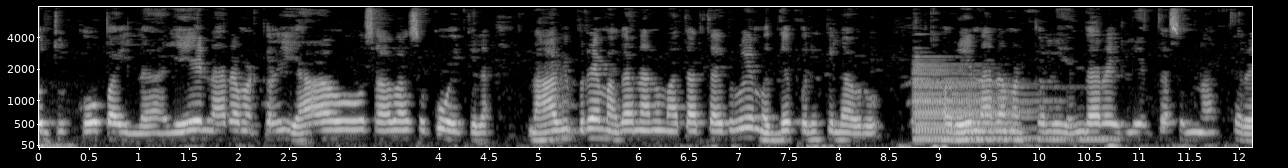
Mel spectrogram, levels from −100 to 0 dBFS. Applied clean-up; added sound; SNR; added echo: classical method Wiener filter.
